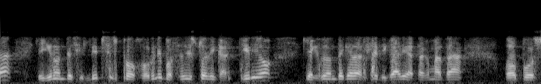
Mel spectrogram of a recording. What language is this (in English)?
Greek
